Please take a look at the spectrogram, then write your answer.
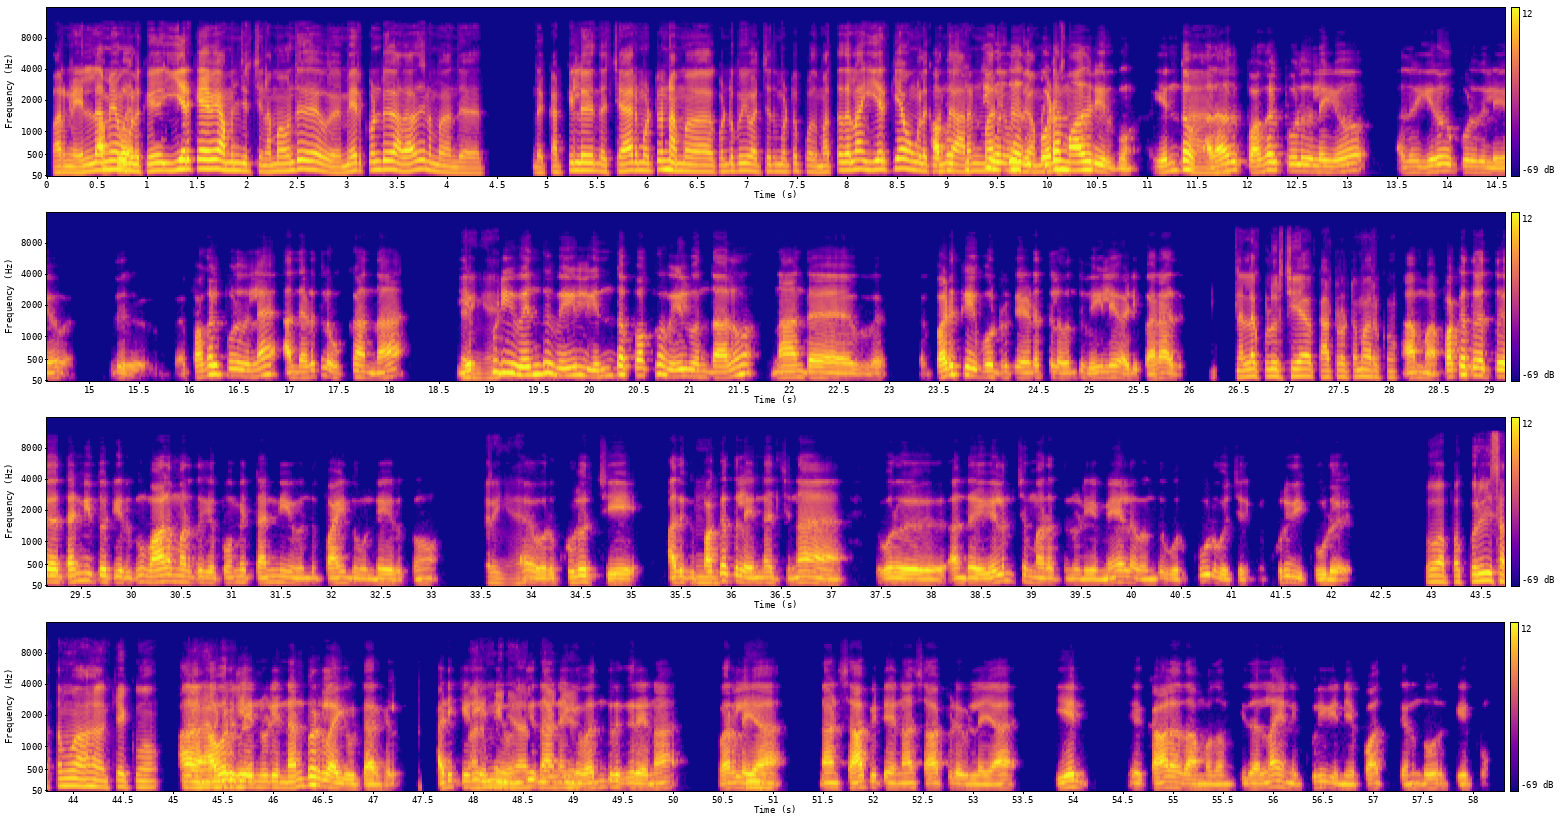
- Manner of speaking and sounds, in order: "வந்து" said as "வெந்து"; other background noise
- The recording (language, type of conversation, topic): Tamil, podcast, வீட்டில் ஓய்வெடுக்க ஒரு சிறிய இடத்தை நீங்கள் எப்படிச் சிறப்பாக அமைப்பீர்கள்?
